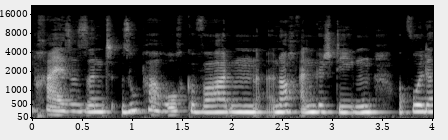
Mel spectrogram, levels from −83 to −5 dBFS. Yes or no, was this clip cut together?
yes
